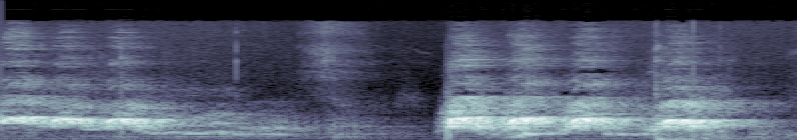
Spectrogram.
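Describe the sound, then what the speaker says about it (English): Dogs barking nearby, loud and sharp: a drawn-out bark that fades into a whimper, a short silence, then three quick barks in a row. "the dogs have made their appearance"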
